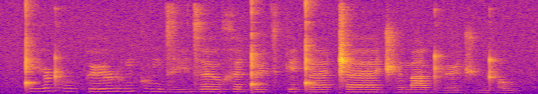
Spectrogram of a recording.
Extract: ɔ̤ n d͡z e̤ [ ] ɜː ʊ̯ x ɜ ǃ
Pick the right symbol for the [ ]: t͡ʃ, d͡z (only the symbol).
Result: d͡z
